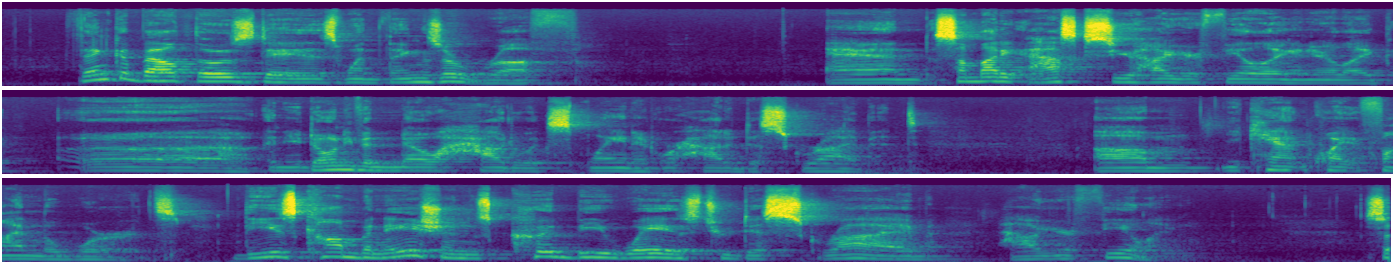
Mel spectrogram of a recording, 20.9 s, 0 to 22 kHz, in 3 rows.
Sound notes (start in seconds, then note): 7.3 groans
